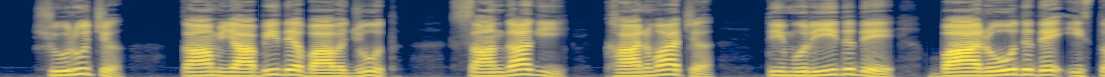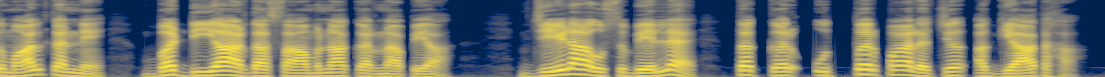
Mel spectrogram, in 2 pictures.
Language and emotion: Dogri, neutral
